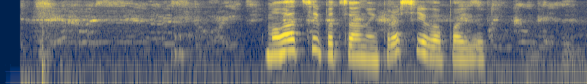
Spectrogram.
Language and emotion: Russian, positive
